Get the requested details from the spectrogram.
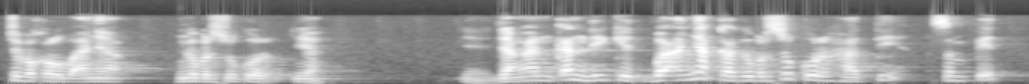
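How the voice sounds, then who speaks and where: A man's voice: fairly high pitch, a little slow. A man giving a casual religious lecture as a pesantren teacher, asking his listeners questions and answering them in a colloquial way. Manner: colloquial, call-and-response questions. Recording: dull lo-fi lecture recording.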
